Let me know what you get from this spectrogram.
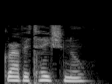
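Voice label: "gravitational", British; Space, the planets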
